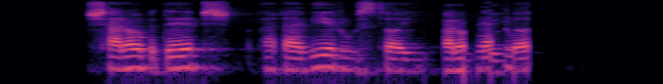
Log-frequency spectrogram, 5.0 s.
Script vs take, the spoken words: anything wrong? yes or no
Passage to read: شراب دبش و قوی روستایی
yes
